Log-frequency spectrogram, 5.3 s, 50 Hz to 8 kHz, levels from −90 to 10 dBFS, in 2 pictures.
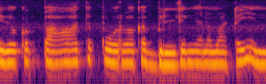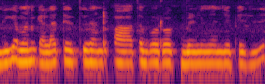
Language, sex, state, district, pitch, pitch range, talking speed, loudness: Telugu, female, Andhra Pradesh, Krishna, 185 Hz, 175-195 Hz, 160 wpm, -16 LUFS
